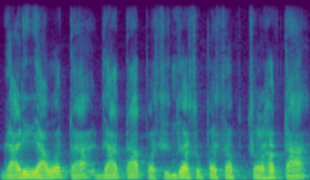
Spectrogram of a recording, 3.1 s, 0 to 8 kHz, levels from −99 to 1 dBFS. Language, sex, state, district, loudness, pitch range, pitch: Bhojpuri, male, Bihar, Muzaffarpur, -16 LUFS, 120-135 Hz, 125 Hz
